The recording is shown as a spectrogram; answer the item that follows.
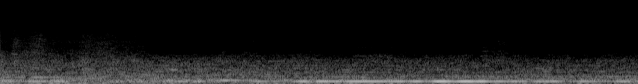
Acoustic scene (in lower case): elevator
